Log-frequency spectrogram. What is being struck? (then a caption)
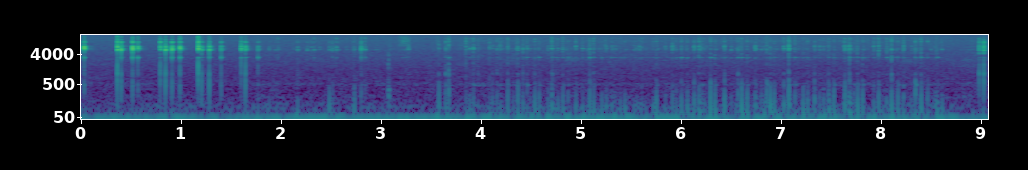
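Medium glass jar. A medium glass jar is tapped and rattled, giving sharp, bright clinks. A cluster of louder taps in the first two seconds gives way to a steady patter of quieter clicks and rattles that continues to the end.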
